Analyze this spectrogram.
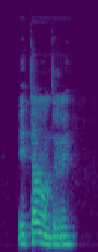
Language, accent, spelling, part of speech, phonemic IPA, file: French, Canada, étendrai, verb, /e.tɑ̃.dʁe/, LL-Q150 (fra)-étendrai.wav
- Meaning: first-person singular simple future of étendre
